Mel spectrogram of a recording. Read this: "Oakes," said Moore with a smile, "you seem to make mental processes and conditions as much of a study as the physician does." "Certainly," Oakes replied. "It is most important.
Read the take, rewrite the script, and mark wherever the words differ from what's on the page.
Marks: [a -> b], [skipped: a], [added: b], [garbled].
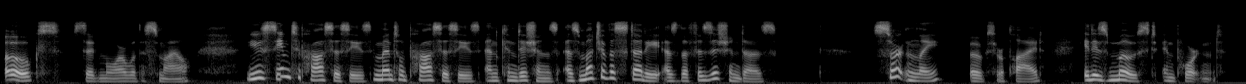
"Oakes," said Moore with a smile, "you seem to [make -> processes] mental processes and conditions as much of a study as the physician does." "Certainly," Oakes replied. "It is most important.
